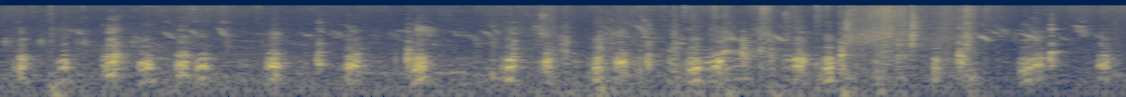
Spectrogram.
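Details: Chickens, large and small, rushing out of their coop into a garden in the morning, a dense flock chorus of short clucks and clipped calls overlapping every fraction of a second.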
